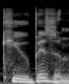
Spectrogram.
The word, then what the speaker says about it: QBism: And then there's QBism, and QBism is something else entirely. QBism, sometimes pronounced QBism, like the art movement, stands for quantum Bayesianism,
